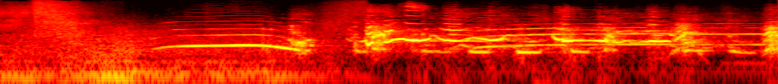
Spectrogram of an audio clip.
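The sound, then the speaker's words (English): A pack of dogs belonging to a mountain man living alone in a Tennessee forest howl together in long, rising and wavering tones, overlapping into a loud chorus, with a few sharper yips and barks mixed in. “His only companionship, a loyal pack of dogs he considered to be family.”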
